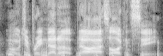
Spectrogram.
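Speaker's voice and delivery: loud, high mock exclamation; hammed-up dismay; mock outrage. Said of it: "And I'm like".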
